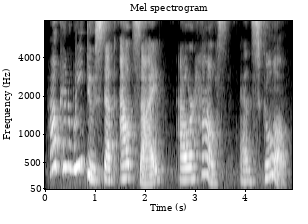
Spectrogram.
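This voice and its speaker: A woman's voice: on the high side, huge pitch swings, drawn-out words, voice pushed up, heavily acted. A woman doing a small wistful boy. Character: mischievous little boy wanting to be good. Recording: roomy echo.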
